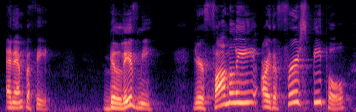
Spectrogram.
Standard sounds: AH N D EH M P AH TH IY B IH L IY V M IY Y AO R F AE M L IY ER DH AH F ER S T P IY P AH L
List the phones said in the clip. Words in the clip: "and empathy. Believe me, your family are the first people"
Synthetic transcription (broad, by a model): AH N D EH M P AH TH IY B IH L IY V M IY Y AO R F AE M L IY ER DH AH F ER S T P IY P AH L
